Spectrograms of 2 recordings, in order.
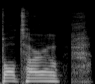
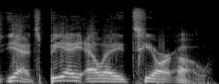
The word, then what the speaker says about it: Balatro: Is it Baltaro? I don't know. It doesn't matter. It's the poker game. Okay, it's that is the one, right? I thought it was Balatro because it's B-A-L-A. Maybe I'm saying it wrong. It's Balatro, and it's a Latin word.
